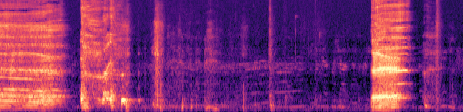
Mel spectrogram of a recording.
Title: burping reel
